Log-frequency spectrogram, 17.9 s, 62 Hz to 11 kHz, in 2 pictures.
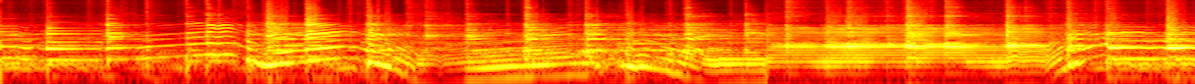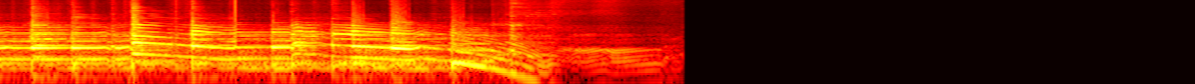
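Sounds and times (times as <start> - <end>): music with steady beat: 0.0 - 14.0
plucked sliding guitar-like lead: 0.0 - 14.1.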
